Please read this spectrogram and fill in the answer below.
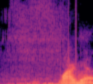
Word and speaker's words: Margot: I think um Harley Quinn will Mar Marget Marggo Robbie Marggo. Oh, that's what that's how you pronounce it.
